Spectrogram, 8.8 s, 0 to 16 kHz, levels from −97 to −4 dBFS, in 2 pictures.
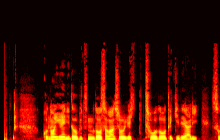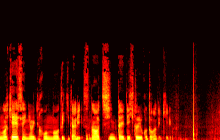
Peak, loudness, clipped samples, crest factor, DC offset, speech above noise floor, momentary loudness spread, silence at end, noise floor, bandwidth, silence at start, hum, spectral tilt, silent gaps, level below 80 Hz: -6 dBFS; -25 LUFS; under 0.1%; 20 dB; under 0.1%; 37 dB; 18 LU; 0.5 s; -62 dBFS; 10.5 kHz; 0.05 s; none; -6.5 dB/octave; none; -58 dBFS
